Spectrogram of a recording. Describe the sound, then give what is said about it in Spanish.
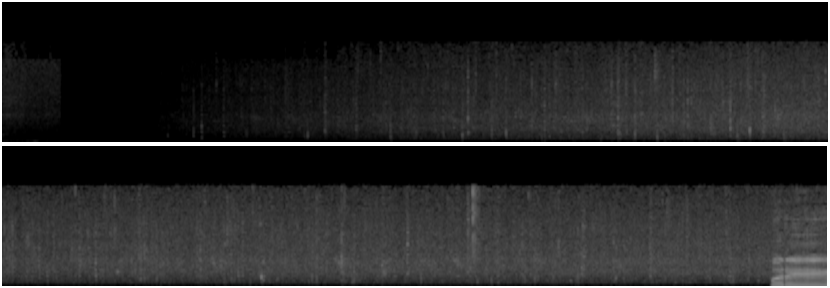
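Steady rain patters and hisses, gradually swelling from near silence into a dense, continuous shower with scattered individual drops, ending abruptly with a brief louder tonal burst. “donde canta a capela únicamente acompañada de la lluvia.”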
